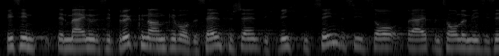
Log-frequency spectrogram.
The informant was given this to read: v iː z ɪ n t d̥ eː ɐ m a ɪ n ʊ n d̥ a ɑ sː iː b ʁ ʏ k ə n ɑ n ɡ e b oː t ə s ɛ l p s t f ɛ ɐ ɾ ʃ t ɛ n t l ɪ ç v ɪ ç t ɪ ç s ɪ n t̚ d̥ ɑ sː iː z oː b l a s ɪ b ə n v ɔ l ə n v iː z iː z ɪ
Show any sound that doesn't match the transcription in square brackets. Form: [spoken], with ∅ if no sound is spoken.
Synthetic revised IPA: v iː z ɪ n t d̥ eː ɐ m a ɪ n ʊ [ŋ] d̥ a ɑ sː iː b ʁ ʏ k ə n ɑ n ɡ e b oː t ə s ɛ l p s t f ɛ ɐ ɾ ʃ t ɛ n t l ɪ ç v ɪ ç t ɪ ç s ɪ n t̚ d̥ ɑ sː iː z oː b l a [∅] ɪ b ə n [z] ɔ l ə n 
